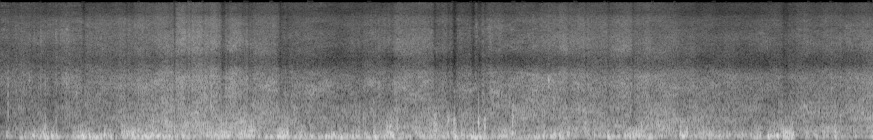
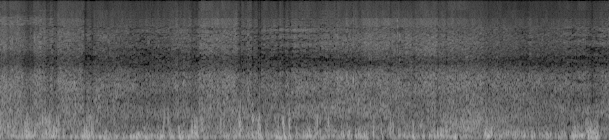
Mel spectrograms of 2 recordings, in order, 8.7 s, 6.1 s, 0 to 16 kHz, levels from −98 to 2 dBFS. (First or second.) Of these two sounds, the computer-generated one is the first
